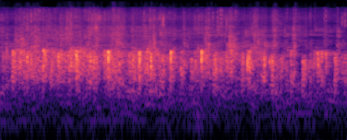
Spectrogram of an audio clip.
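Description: An audience at a community land summit gives steady, sustained applause to welcome a speaker, with dense, even clapping throughout and a murmur of voices underneath.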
